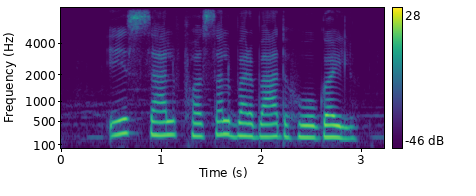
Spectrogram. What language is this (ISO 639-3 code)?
bho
